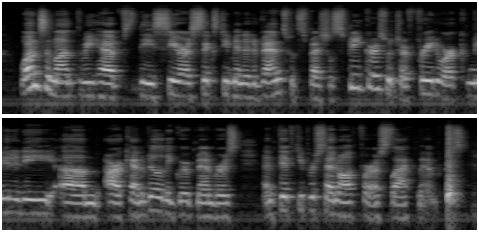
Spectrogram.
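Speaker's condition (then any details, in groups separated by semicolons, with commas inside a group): No condition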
